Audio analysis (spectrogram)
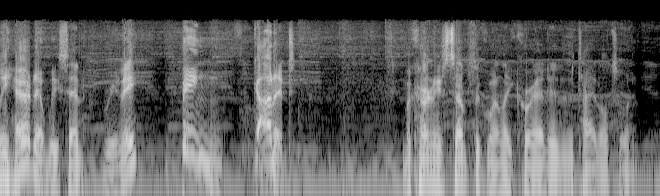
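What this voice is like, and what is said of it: Usual voice. Nothing is said of it.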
